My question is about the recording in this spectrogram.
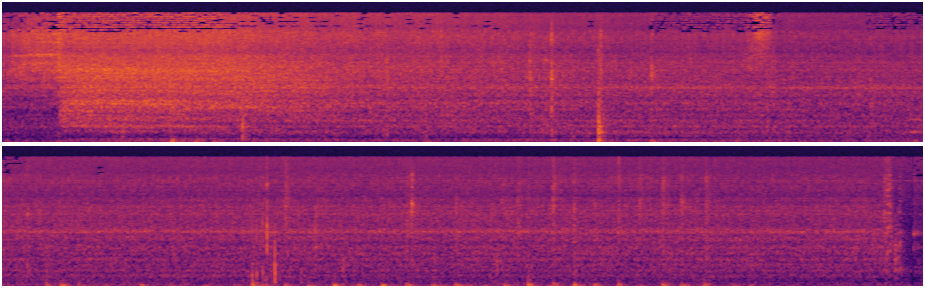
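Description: Kitchen tap running into a stainless-steel sink, filling it with dish water: a steady rush of water that starts about half a second in and slowly grows quieter as the sink fills. From about ten seconds in, a quick run of low thumps from dancing feet on the floor.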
